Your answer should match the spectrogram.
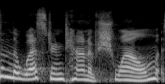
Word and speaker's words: Schwelm: It says police in the western town of Schwelm. That's the town's name. Look, if you want to see how it's spelled, you tell me how to pronounce that. – Schwelm.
